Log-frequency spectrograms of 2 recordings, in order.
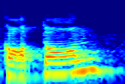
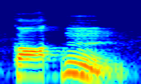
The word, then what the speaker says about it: cotton: not cotton it's called cotton the t also is slightly silent listen carefully it's not cotton it's cotton cotton so the tea is almost half pronounced soft very soft half balanced then you have kite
